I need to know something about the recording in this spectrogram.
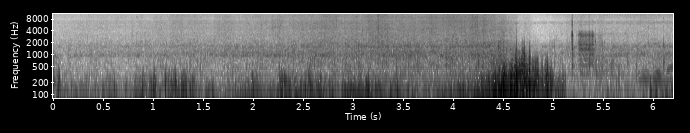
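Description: Wind buffeting the microphone in an uneven low rumble, with some rustling as the person moves through tall grass; it swells to a loud buffet about three-quarters of the way through, then drops back.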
